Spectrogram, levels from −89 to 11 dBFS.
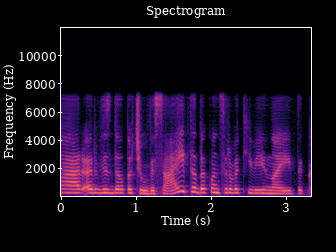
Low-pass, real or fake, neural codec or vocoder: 7.2 kHz; fake; codec, 16 kHz, about 1 kbps, DyCAST, with the encoder's durations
